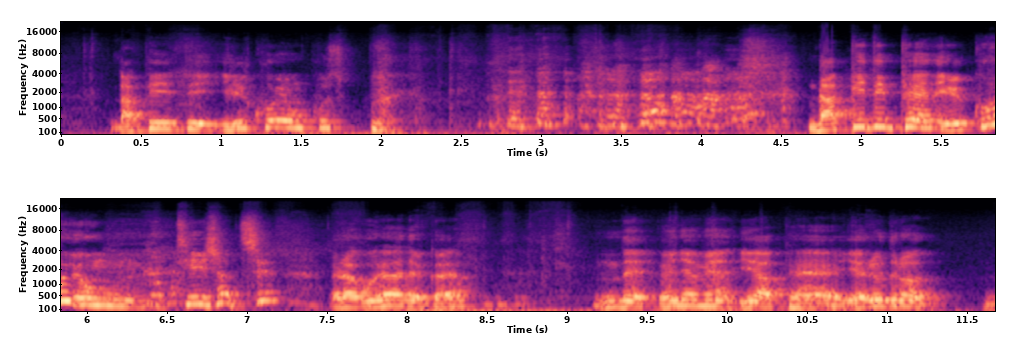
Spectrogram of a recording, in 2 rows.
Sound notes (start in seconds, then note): 2.0 holding back laughter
